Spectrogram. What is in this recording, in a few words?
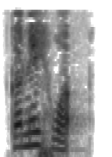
leather, Cayuga; ganéhwaˀ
